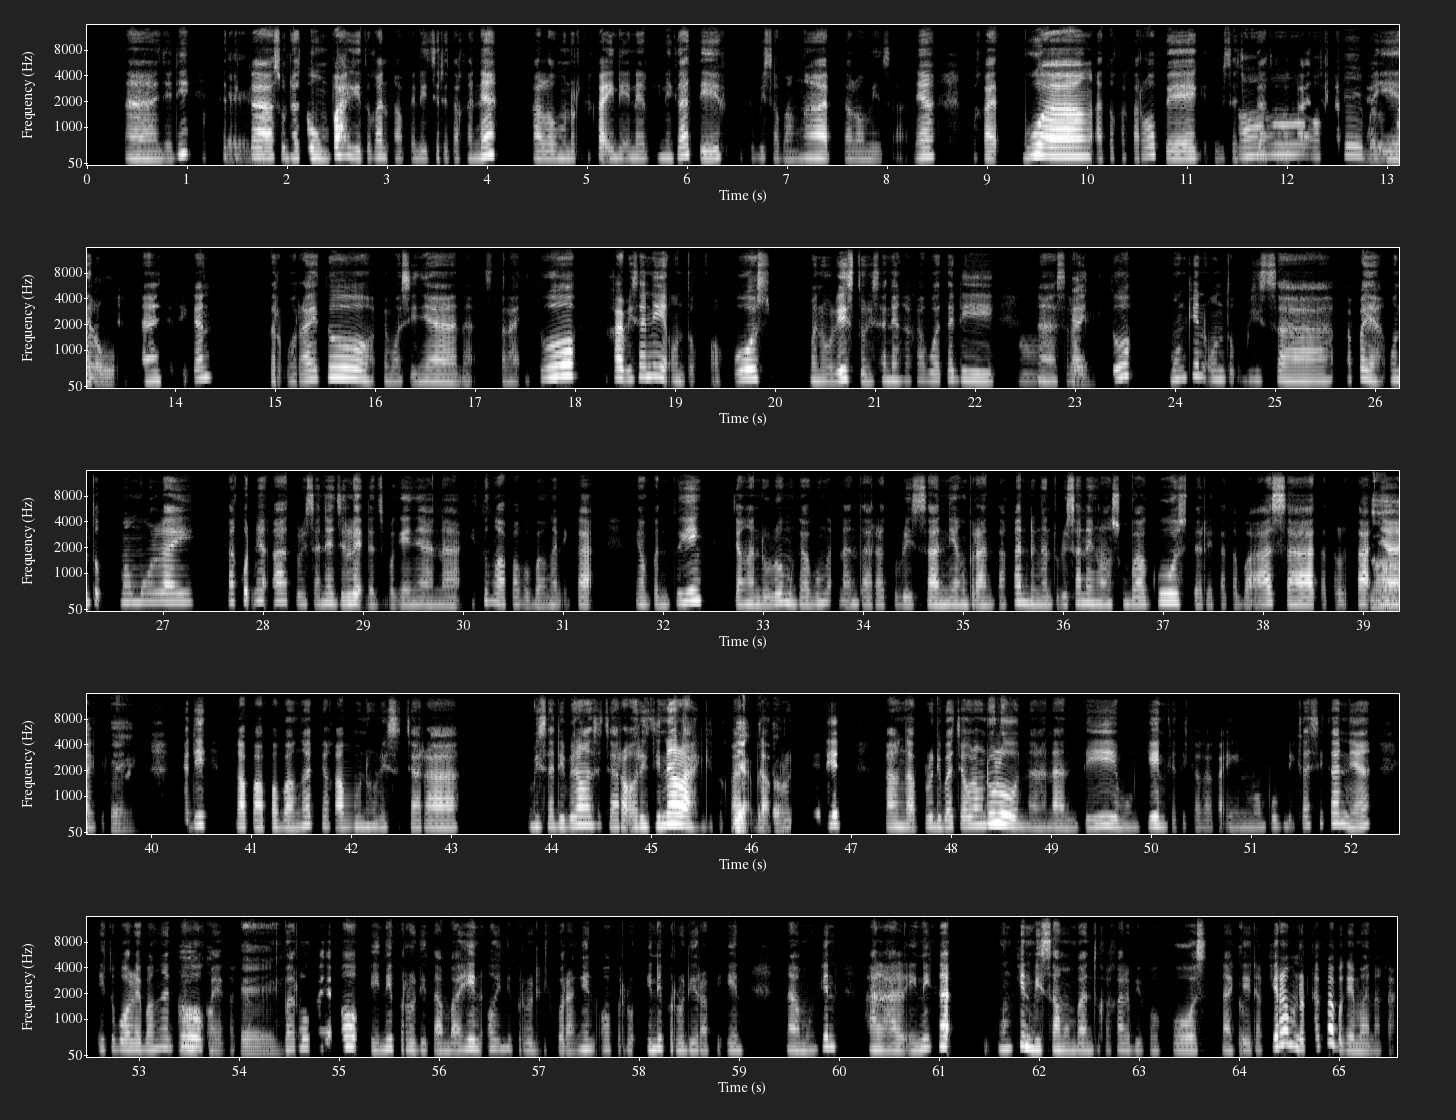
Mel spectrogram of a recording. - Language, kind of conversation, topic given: Indonesian, advice, Mengurangi kekacauan untuk fokus berkarya
- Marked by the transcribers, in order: none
